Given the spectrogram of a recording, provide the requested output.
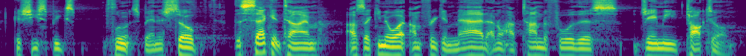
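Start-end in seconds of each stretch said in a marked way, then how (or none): none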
